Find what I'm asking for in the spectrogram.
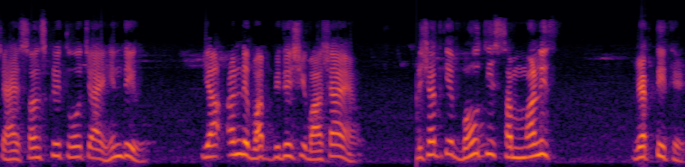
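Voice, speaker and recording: A man's high-pitched voice with lively intonation. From Bihar, Darbhanga. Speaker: journalist and vlogger. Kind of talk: vlog tribute monologue. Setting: outdoors at a cemetery.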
